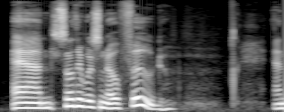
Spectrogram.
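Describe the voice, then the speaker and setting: At a moderate pace, a woman speaks with an American accent on a very clean recording with a silent background. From US Midwest and Gallup, New Mexico. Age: 70s. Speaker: oral history interviewee. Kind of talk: oral history interview.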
